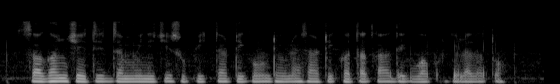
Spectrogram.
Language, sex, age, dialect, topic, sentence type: Marathi, male, 46-50, Standard Marathi, agriculture, statement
